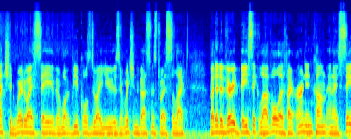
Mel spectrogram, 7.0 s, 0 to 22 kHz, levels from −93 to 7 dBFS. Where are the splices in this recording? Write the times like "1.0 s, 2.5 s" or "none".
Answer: none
